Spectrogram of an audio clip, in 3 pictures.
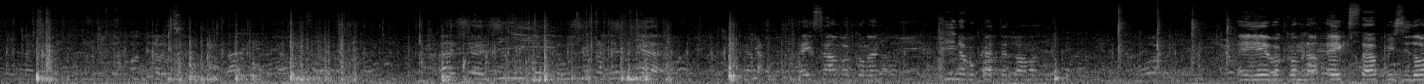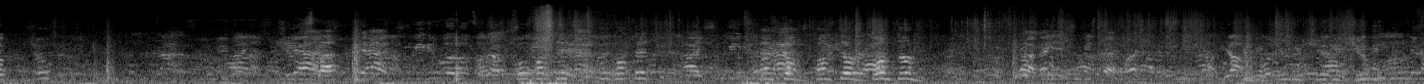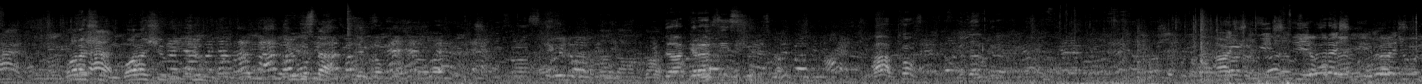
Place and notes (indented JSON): {
  "title": "Norrmalm, Stockholm, Suecia - Flower market",
  "date": "2016-08-13 19:44:00",
  "description": "Flors barates!\nCheap flowers!\nFlores baratas!",
  "latitude": "59.33",
  "longitude": "18.06",
  "altitude": "26",
  "timezone": "Europe/Stockholm"
}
